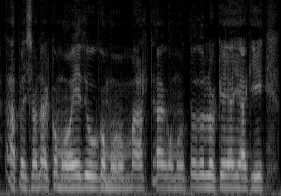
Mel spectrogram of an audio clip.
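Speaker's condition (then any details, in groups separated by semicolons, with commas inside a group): Cerebral palsy; brain damage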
